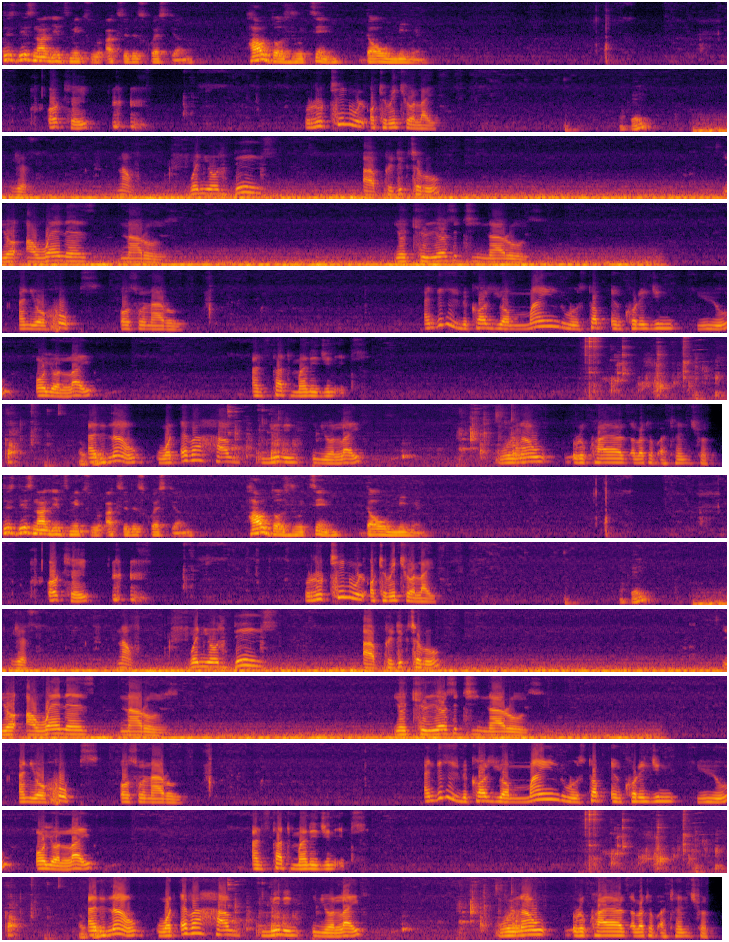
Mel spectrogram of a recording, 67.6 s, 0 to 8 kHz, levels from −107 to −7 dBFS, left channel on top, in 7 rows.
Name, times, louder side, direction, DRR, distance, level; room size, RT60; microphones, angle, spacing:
voice 1, 0.0-2.5 3.3-4.5 4.9-5.6 18.1-18.3 59.0-59.4 60.1-60.2 65.5-65.8, right 2 dB, 40° right, 0.9 m, -30 dB
voice 2, 10.3-10.8 11.1-11.6 13.7-15.4 19.5-19.7 20.9-21.1 21.8-22.9 24.1-25.2 28.9-30.1 30.6-31.2 34.2-36.0 38.9-39.9 40.2-41.1 44.3-47.6 47.9-48.5 48.8-49.5 51.7-53.1 59.1-61.2 61.4-62.8 64.6-65.2 65.6-67.4, right 5 dB, 70° right, 0.5 m, -31 dB
sound 1, 18.9-37.8, equal, 10° left, 1.1 m, -35 dB
sound 2, 56.0-58.9 59.2-59.5 60.7-65.1, right 2 dB, 10° right, 1.6 m, -42 dB
9.1 x 5.2 x 4.7 m
head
